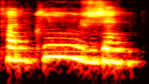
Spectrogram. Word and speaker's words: conclusion: Âm này là âm G các bạn ha. Conclusion.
